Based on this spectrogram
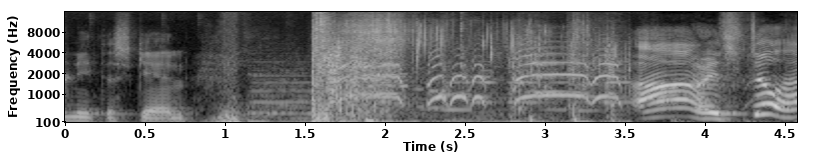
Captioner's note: painful screams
